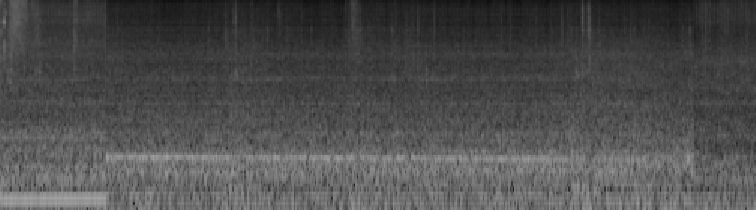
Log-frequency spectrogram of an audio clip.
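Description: Road noise and engine hum inside a moving vehicle's cabin. About a second and a half in, the heavy low rumble drops to a lighter rumble with a steady hum, and the hum stops near the end.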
